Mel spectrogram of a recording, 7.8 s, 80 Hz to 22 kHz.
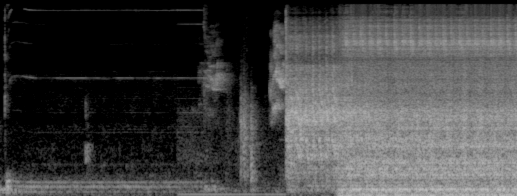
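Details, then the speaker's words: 2000 Suzuki GSX-R750 that would crank and sputter but not start, after replacing the fuel pressure regulator (300 kPa, 43 psi): quiet handling, starter catches and engine settles into an even, steady idle with no stumbling; normal start and idle, fixed. "well there we go 200000 GSXR750 fuel pressure regulator that's what it was and work great now"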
